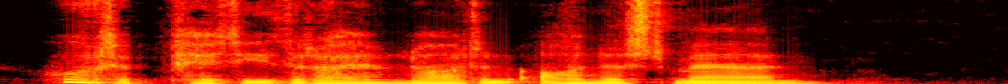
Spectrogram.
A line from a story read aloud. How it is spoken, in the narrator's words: to Ganimard's great astonishment, I muttered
